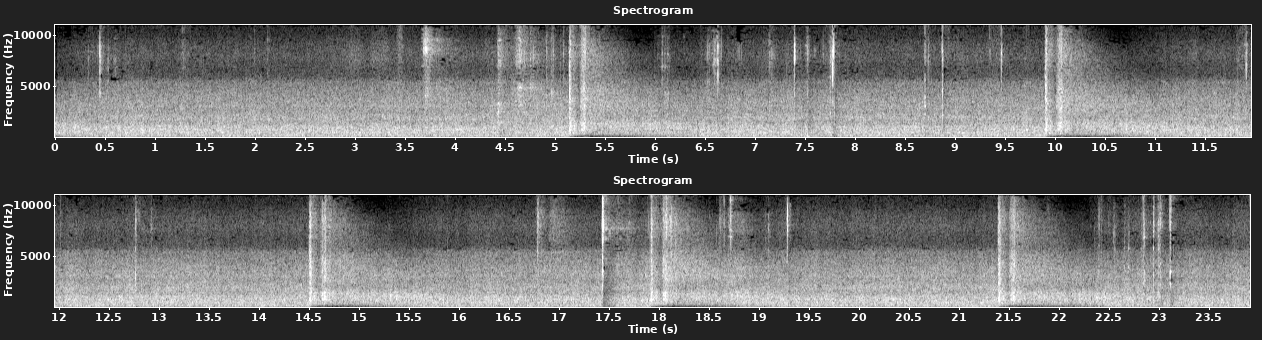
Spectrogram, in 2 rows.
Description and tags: GunRange Mega10
Shots from 9mm or 45 caliber from adjacent booth, reloading in booth
22, nine, facility, range, millimeter, 9, twenty-two, caliber, indoor, shots, gun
